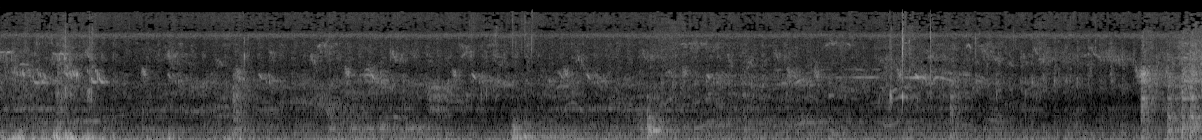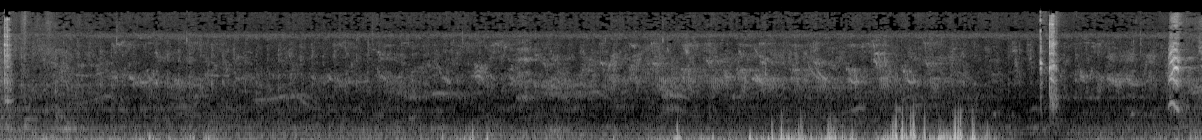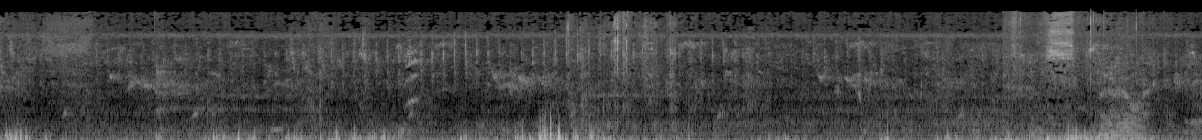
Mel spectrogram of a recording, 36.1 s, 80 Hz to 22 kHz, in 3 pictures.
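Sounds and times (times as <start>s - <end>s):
low rumbling outdoor noise: 0.0s - 36.0s
bird chirps: 22.2s - 36.0s.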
